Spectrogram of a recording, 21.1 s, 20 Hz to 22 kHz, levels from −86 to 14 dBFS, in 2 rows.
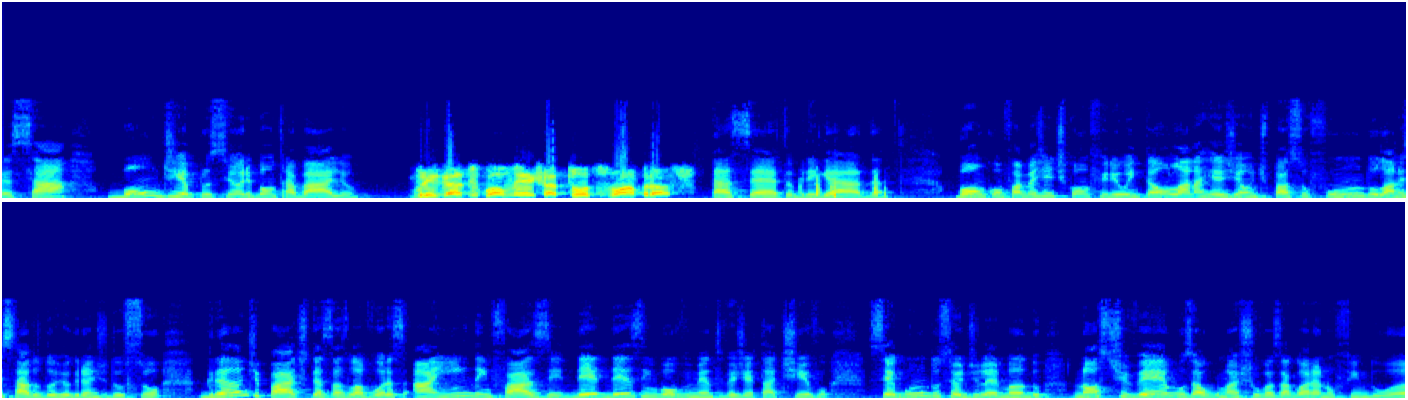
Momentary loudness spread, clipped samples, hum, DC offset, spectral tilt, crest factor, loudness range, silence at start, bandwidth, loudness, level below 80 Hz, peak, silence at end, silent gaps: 18 LU; under 0.1%; none; under 0.1%; -4 dB/octave; 20 dB; 12 LU; 0 s; 11.5 kHz; -28 LUFS; -66 dBFS; -8 dBFS; 0 s; none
